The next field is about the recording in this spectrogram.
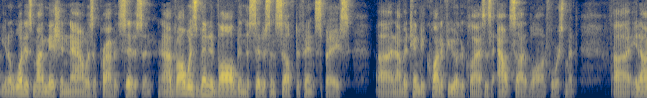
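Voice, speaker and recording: A man in his fifties with a Texan accent, a retired police lieutenant answering interview questions in a measured way, with frequent pauses and restarts. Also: on the low side. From Texas. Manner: measured, many "uh" fillers and restarts.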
